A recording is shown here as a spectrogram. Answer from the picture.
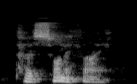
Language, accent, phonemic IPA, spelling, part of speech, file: English, Southern England, /pə(ɹ)ˈsɒnɪfaɪ/, personify, verb, LL-Q1860 (eng)-personify.wav
- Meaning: 1. To be an example of; to have all the attributes of 2. To create a representation of (an abstract quality) in the form of a character or persona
